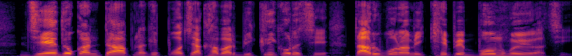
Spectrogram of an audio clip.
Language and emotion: Bengali, angry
